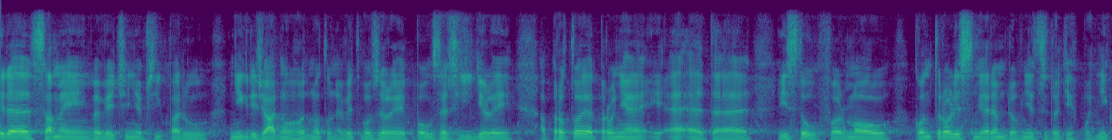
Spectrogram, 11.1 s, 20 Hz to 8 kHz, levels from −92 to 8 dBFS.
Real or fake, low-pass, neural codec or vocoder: fake; 7.2 kHz; codec, 16 kHz, 4.8 kbps, FACodec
